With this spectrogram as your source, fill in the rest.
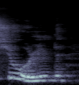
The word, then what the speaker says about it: should: Must, should, la L de should no es should, es should, la L no se pronuncia.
